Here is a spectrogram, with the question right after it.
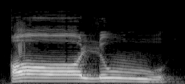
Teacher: Далее стоит буква каф, она твердая с фатхой. Фатха приобретает оттенок О. Эту же фатху тянем в 2 счета за счет алифа без огласовок. Это маттаби'и, то есть ко.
